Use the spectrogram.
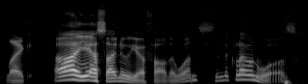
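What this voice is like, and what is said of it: Dodgy put-on accent. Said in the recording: “That's a dodgy accent there.”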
